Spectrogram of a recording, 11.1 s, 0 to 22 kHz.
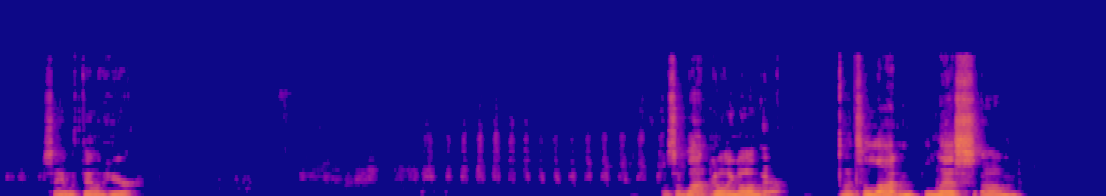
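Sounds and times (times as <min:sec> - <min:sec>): stylus scratching on tablet screen: 0:02.1 - 0:06.6.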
